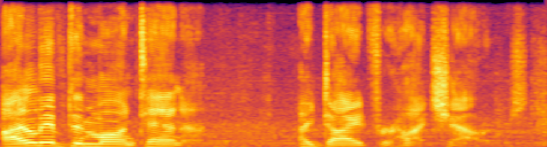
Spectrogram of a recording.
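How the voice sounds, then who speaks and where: Speaking with an American accent, a man with a high pitch uses ordinary pitch variation over noticeable background noise. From US Mountain West (Idaho). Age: 60s. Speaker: homeless carpenter. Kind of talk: interview.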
